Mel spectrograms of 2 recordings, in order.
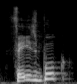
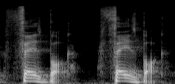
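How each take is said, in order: First: "Facebook" with a long "oo" in book; the not-to-say "Facebook", rhyming book with "fluke"; Spanish-style Facebook. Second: "Facebook" with a short open vowel in book, near "bok"; crisp model "Facebook", book closer to o than u; English-style Facebook. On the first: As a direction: say "Facebook" ending in a Spanish "buk". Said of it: "nada de decir". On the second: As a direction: say "Facebook" ending almost in "bok". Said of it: "sería así, ¿vale?". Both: Shown as a demonstration.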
